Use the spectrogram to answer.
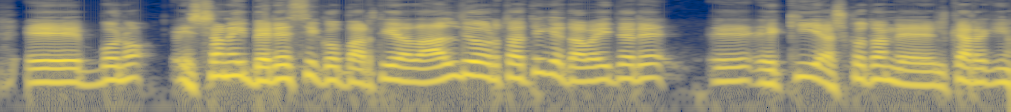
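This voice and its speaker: The recording is very clean, its background silent. The speaker is a man. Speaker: radio sports host. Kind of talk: sports news and interviews.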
